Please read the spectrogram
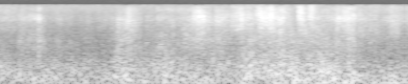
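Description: Wind buffeting the microphone as a steady low rumble, with irregular crunching footsteps in snow from about a second in.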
